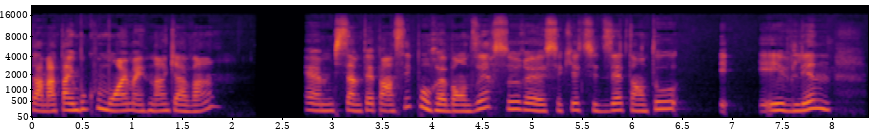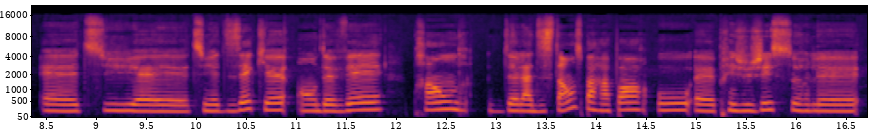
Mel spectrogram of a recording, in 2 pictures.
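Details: Adult woman who stutters, a speech-language pathology master's candidate, speaking French in a podcast conversation; stuttering.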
